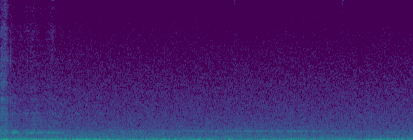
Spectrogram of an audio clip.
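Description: A fishing reel clicks as line is reeled in.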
